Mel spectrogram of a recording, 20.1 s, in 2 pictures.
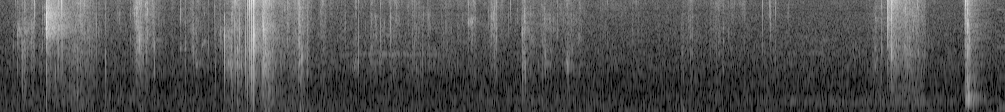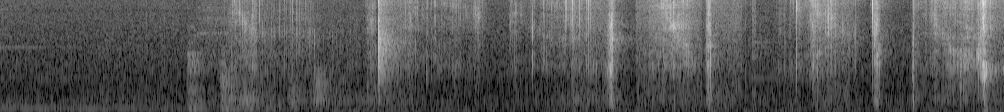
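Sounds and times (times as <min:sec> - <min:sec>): slime clicking and popping: 0:00.2 - 0:00.9, 0:12.4 - 0:17.2
slime snapping: 0:00.3 - 0:00.8, 0:13.7 - 0:14.8.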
